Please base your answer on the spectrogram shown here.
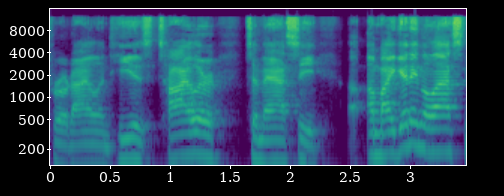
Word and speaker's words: Tomassi: in West Greenwich Rhode Island he is Tyler tamasi am I getting the last name right I've heard it pronounced both ways yeah tamasi yeah okay Tyler tomasi everyone says it completely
